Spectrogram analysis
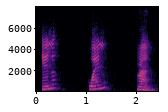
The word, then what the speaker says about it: encuentran: And it has three syllables, encuentran. So that is why we would say encuentran and not look at it and say something like encuentran or encuentran or something else.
